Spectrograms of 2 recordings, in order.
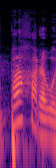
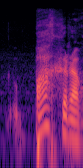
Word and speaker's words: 바흐: 중간에 바타라고 번역을 했습니다. 이거 왜 이렇게 했을까? 이건 우리나라 사람과 일본 사람들이 이해하기 쉽도록 이렇게 바꿔놓은 겁니다. 본래 BACH 이 발음은 하도 아니고 흐도 아니고 비강을 거쳐서 나오는 소리니까 때에 따라서는 크로도 합니다.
